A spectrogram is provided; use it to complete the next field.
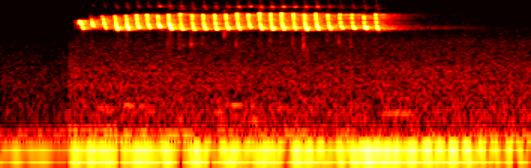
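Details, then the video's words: Cucak cungkok singing one sustained, very fast buzzy trill for two seconds, high and even, with low background hum. "CUNGKO GACOR TEMBAKAN HOT SUPER TEJEM"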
